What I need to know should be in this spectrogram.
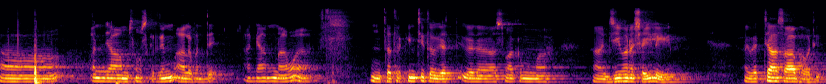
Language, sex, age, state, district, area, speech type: Sanskrit, male, 45-60, Karnataka, Uttara Kannada, rural, spontaneous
